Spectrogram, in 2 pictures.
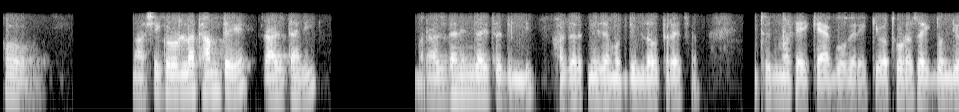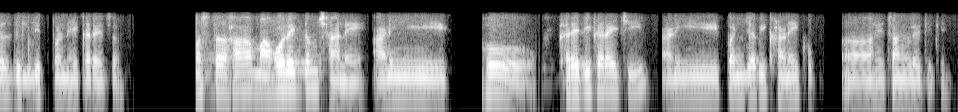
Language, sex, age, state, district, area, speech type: Marathi, male, 30-45, Maharashtra, Nashik, urban, conversation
